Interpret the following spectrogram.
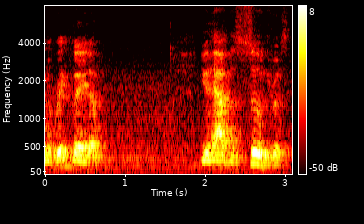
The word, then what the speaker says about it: sudras: And then according to this account and this is found in the earliest Hindu texts including the Rigveda you have the sudras s u d r a s the con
